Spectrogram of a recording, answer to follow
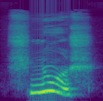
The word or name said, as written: xnux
